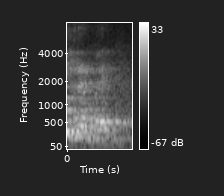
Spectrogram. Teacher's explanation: у вимові ненаголошені голосні е и Наближаються один до одного наприклад у слові гриби ненаголошений и наближається у вимові до е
